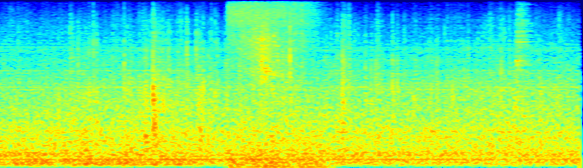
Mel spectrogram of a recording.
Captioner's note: air hisses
